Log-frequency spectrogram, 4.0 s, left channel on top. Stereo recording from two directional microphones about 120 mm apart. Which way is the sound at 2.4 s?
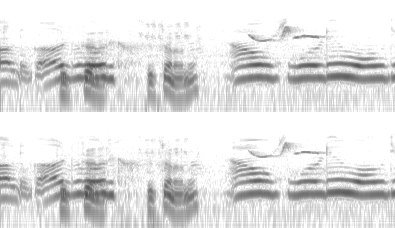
25° right (ahead or behind).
